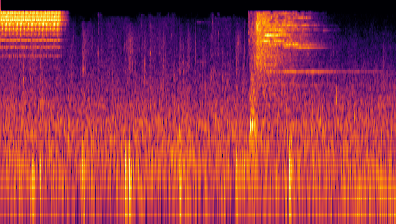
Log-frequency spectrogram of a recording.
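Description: Footsteps thud on a roof.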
